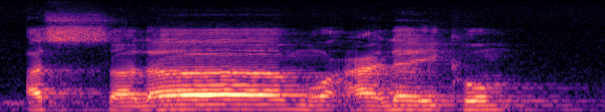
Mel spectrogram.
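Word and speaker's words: السلام عليكم: bagaimana pengucapan salam itu salam itu jelas alif lam Sin Lam Alif mim betul ya sinnya Sin yang pertama itu alif lam Sin ada tasydid jadi assalamualaikum warahmatullah jadi kalau kita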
